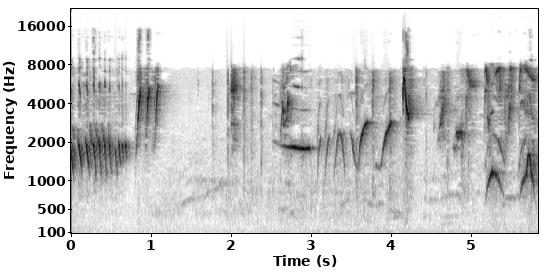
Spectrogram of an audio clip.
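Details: A white-rumped shama sings energetically in the forest. It opens with a fast, even trill, pauses briefly, then moves into looping whistled slurs and sharp high notes. Varied phrases close out the passage.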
